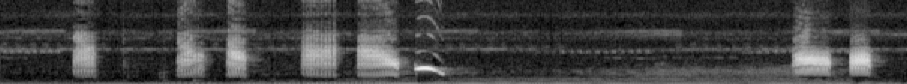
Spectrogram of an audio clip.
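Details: Lure recording of an ashy tailorbird in full song (ngriwik, nyiul, ngeplong): rasping, buzzy notes in small clusters, one sharp down-slurred whistle, then a pause and two more buzzy notes, over a steady low droning hum.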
